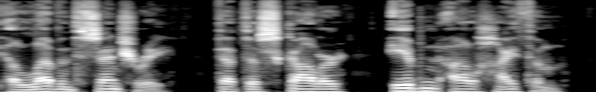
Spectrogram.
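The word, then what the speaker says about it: Ibn al-Haytham: It was not until the 11th century that the scholar Ibn Al-Hyam, pronounced Iben Al-Hyam, working in Cairo, systematically destroyed the visual ray hypothesis.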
